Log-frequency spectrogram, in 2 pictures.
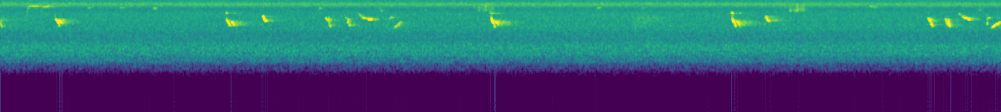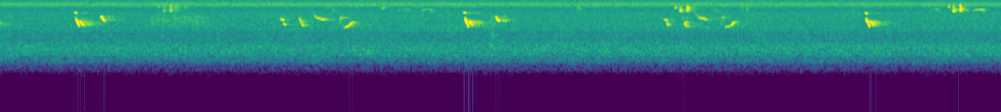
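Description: Small wild birds giving short, high chirping calls, some single and some in quick clusters, every second or two over a steady faint background hiss.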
